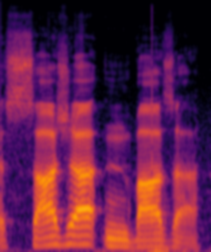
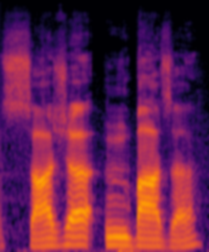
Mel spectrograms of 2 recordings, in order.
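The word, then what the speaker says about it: Saja N'baza: So, Azaka and Eku are both able to share with you that the spirit naga Saja Nbaza is a wise guardian of Ubtao. Ubtao is spelled Ubtao.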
